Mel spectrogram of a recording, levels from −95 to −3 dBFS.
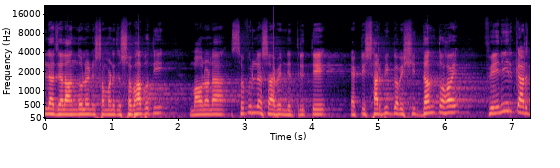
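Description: At 3.42 s the output path dropped a block of samples and wrote zeros in their place, leaving a block of digital silence about 2.2 ms long. Because the signal falls straight to zero and jumps back without any fade, each edge is a hard discontinuity, and at this length the two edges merge into a single sharp tick rather than an audible gap in the sound.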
